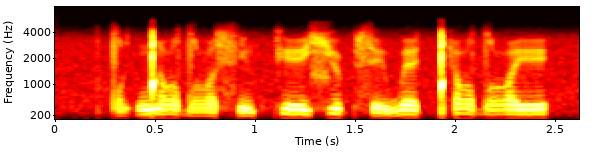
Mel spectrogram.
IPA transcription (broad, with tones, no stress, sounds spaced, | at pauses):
tˤ i˩ ŋ͡ǃ æ˧ dˤ øː˩ s ĩ˩ p k eː˧ ɕ ø˧ p s e˩ w ɛ˧ ǃʰ e˧ dˤ eː˧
